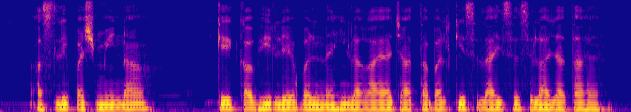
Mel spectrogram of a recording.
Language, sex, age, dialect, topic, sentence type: Hindi, male, 25-30, Marwari Dhudhari, agriculture, statement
